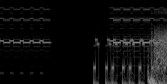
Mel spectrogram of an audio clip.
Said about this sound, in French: sonnerie vient d'ici, à l'intérieur, monsieur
